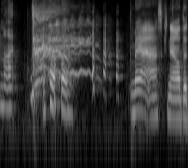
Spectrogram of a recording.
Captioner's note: laughs loudly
